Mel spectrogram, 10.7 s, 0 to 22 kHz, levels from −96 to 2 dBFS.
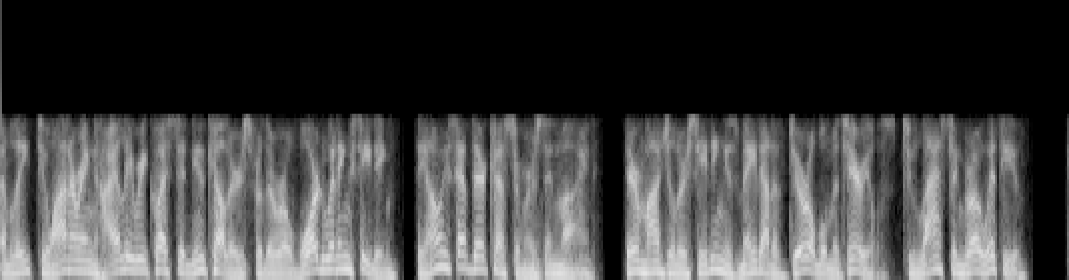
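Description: From start to finish the speech carries AMR narrowband mobile codec damage. AMR-NB samples at 8 kHz and rebuilds the voice from a vocal tract model driven by a pitch predictor and a few pulses per 5 ms. Here nothing above 3.8 kHz survives, giving the boxed-in telephone band. The coding damage is plainly audible, a buzzy, synthetic texture on the voice, which fits a low mode around 7.4 kbps.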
